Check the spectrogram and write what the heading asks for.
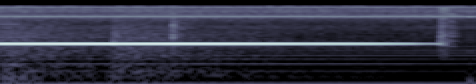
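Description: A steady electronic beep tone held at one unchanging pitch.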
